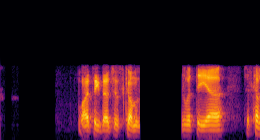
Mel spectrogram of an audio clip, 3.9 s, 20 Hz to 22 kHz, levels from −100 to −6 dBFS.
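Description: At 2.09 s, just after "I think that just", the speech cuts out mid-phrase and the line goes completely silent for about 0.64 s, resuming at 2.73 s. This is a playback stall: the player most likely ran short of buffered data, or its output thread was held up, so nothing reached the speaker until the stream caught up.

From 2.73 s to the end, the speech runs quicker and sounds brighter and slightly chipmunk-like. That is catch-up at higher speed: to recover the time lost in the stall, the player resamples its backlog at 1.1 times normal rate. Speed and pitch rise together, the pitch by roughly a semitone and a half. All of this sits within the narrow telephone band of the G.711 coding, with nothing above about 3.8 kHz.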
